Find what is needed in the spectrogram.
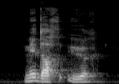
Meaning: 1. midday, noon (12 PM) 2. hour in the afternoon
- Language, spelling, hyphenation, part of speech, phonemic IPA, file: Dutch, middaguur, mid‧dag‧uur, noun, /ˈmɪ.dɑxˌyːr/, Nl-middaguur.ogg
